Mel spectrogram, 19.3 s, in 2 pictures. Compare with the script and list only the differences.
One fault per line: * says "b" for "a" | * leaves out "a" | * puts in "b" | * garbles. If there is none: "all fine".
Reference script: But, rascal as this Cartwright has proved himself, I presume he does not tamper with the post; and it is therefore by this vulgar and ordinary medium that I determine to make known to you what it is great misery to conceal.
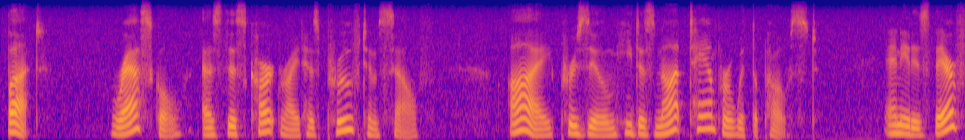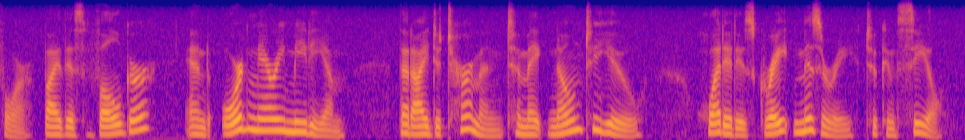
all fine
